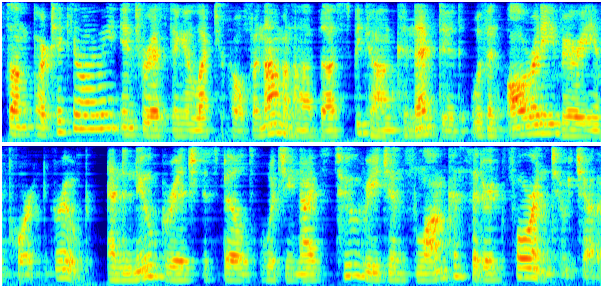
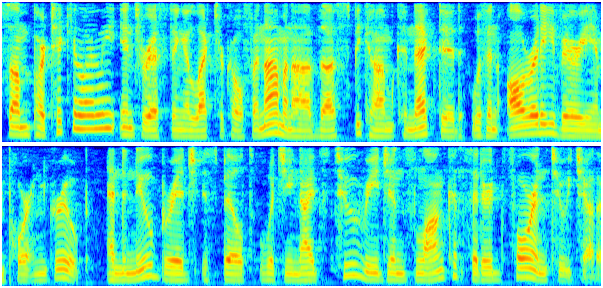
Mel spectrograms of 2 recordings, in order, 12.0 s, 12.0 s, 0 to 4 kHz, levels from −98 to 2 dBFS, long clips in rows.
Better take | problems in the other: second | noise reduction (neural mask model DeepFilterNet 3)

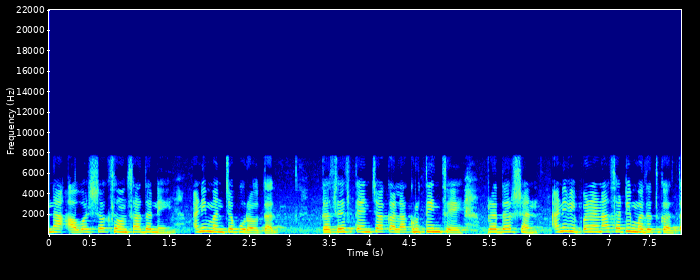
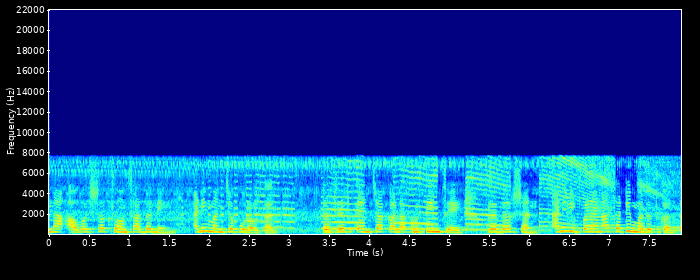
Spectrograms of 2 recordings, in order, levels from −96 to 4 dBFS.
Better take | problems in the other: first | background sound (Bicycle); 10 dB below the speech

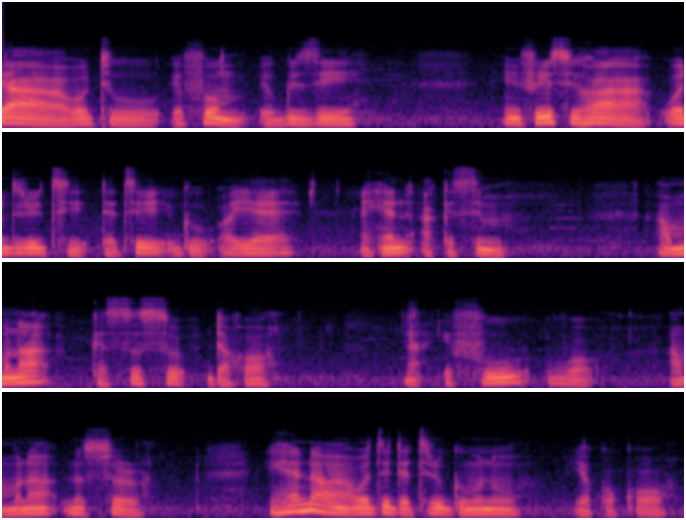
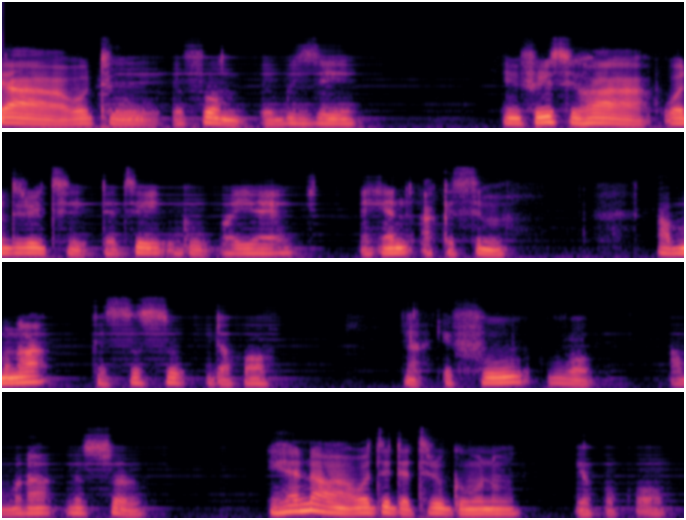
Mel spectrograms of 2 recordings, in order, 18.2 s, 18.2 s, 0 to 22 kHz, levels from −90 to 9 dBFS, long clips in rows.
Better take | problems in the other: first | noise reduction (neural mask model DeepFilterNet 3)

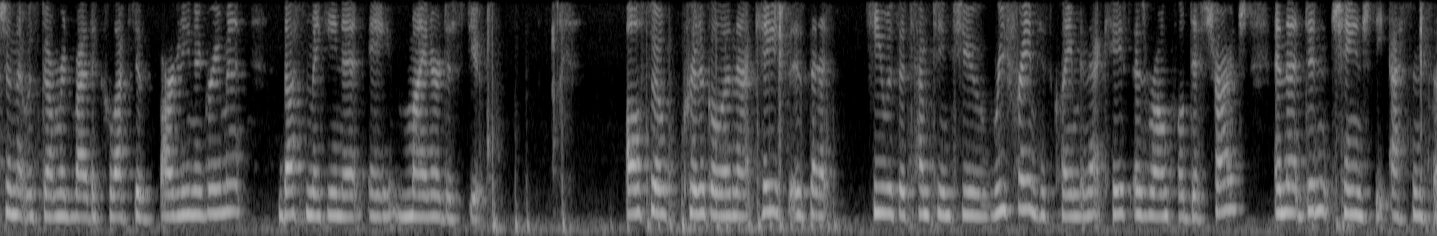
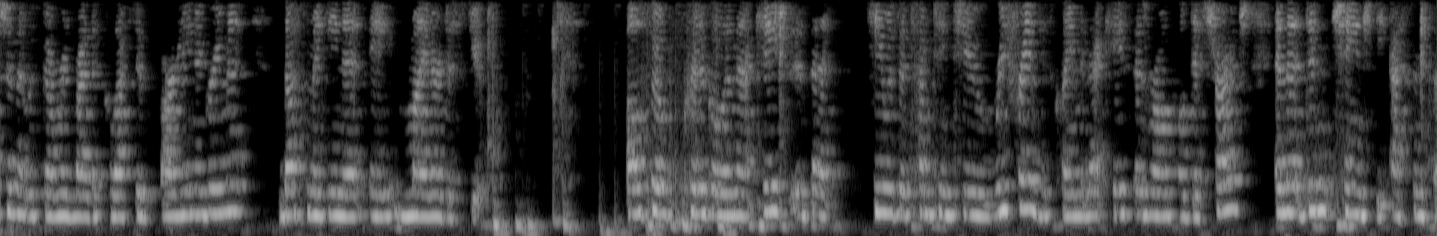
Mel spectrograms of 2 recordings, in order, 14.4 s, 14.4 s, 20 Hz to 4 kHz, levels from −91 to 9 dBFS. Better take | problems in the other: first | noise reduction (classical method WPE with log-MMSE)

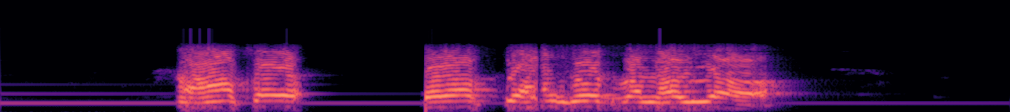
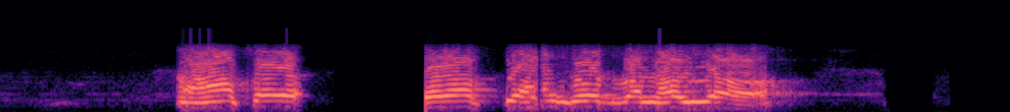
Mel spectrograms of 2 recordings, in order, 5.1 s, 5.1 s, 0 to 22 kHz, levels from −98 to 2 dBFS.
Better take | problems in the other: second | noise reduction (classical method log-MMSE)

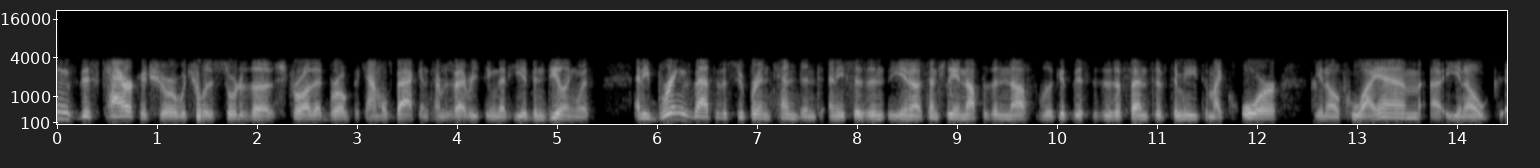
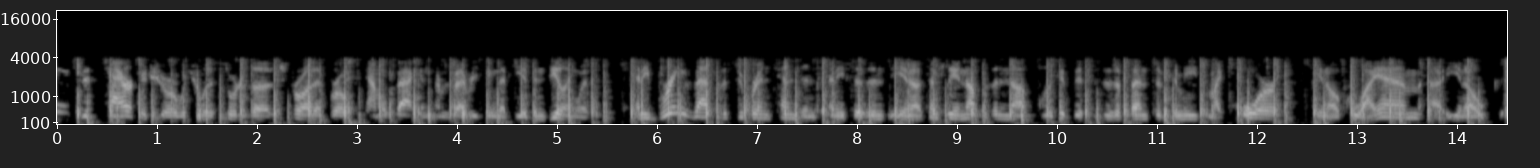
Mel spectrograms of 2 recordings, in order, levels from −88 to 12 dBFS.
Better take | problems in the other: first | noise reduction (classical method Wiener filter)

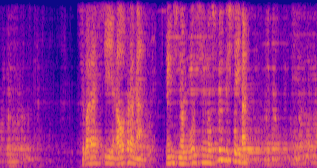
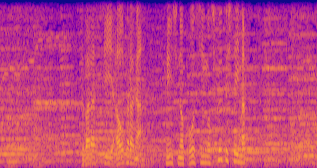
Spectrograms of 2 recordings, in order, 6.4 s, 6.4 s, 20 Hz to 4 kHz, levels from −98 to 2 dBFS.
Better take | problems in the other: second | noise reduction (neural separator model SepFormer DNS4)

